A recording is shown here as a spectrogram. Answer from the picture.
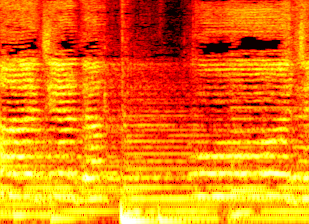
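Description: A devotional hymn chanted by a single voice over music, with low thumps under it; the heaviest thump comes about a second in.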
